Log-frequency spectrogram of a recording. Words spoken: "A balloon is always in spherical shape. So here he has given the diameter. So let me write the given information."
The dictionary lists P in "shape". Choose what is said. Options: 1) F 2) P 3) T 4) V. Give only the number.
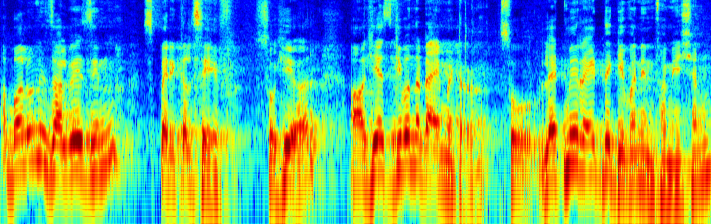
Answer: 1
